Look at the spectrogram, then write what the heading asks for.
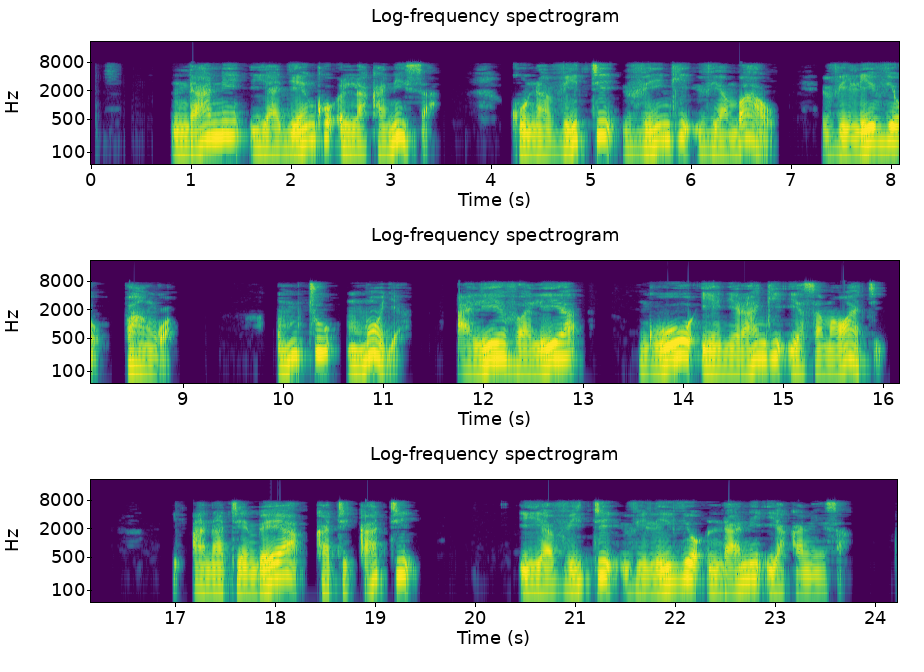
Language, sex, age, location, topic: Swahili, female, 18-24, Mombasa, government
